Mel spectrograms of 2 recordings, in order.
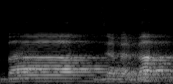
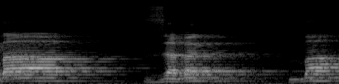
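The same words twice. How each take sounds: First: The vowels are cut off abruptly with a jerk. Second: The vowels are soft and of moderate length. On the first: The speaker calls it wrong. "झटका देना क्या होता है" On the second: The speaker calls it right. "मारूफ नरम करके आप उसको पढ़ेंगे"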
